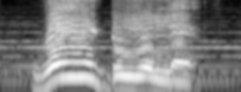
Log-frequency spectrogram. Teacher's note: Voice goes down at the end.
